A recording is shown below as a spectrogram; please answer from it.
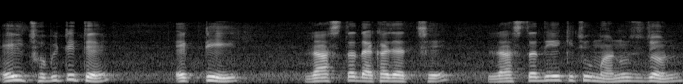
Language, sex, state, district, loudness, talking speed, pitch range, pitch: Bengali, male, West Bengal, Dakshin Dinajpur, -17 LUFS, 95 wpm, 150-185 Hz, 160 Hz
